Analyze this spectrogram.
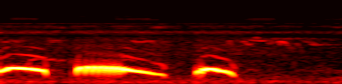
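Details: Close, loud cooing from a trained spotted dove decoy: a rounded coo, a longer coo sliding downward, and a short arched final note, all mellow and low in pitch.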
